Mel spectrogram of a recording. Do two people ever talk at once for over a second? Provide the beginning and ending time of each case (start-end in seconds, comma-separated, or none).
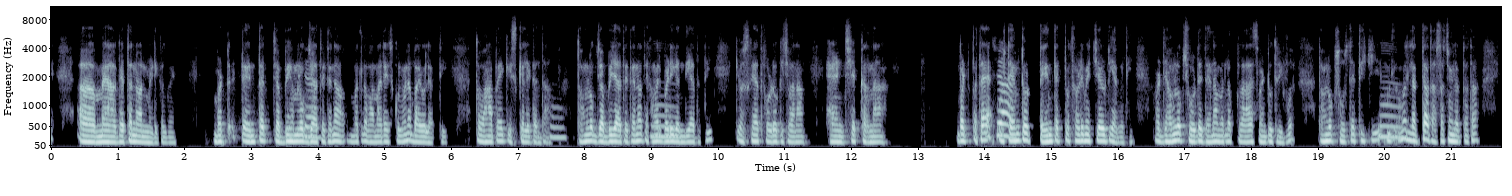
none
